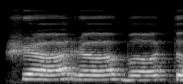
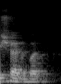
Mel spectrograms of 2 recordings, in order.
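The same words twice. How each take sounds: First: Very slow dictation; syllable by syllable. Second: Said in the usual way. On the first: Shown as a demonstration. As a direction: stretch शरबत into four separate sounds. Dictating word sound by sound.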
